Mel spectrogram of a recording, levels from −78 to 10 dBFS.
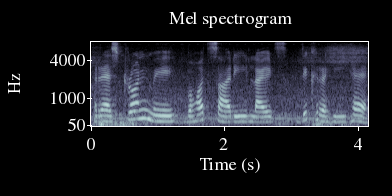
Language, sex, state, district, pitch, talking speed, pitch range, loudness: Hindi, female, Madhya Pradesh, Katni, 195 Hz, 115 wpm, 185-220 Hz, -15 LUFS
